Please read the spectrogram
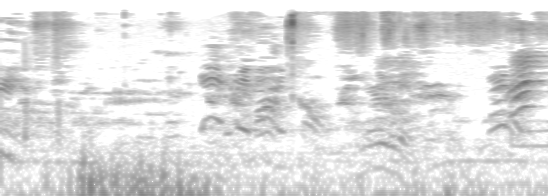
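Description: People's voices calling out, not close to the microphone, untranscribed. A low rumble sits under them for about a second, starting about half a second in.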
